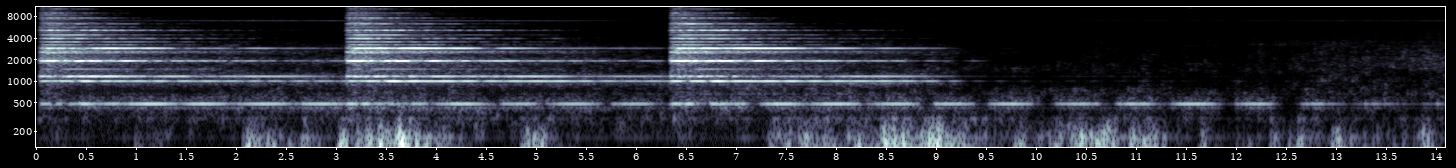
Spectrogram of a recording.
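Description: Altar bell struck three times, about three seconds apart, each ring fading away before the next; rung at the elevation of the chalice after its consecration at Mass.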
